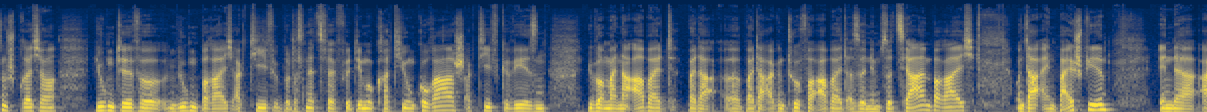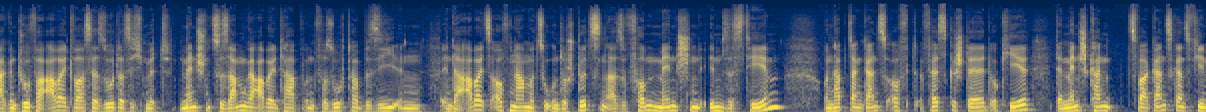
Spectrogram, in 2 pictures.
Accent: Erfurt, Thuringia, Germany; Ich bin hier in Erfurt geboren, aufgewachsen, zur Schule gegangen, habe hier meine Freunde und meine zukünftige Frau, ich heirate jetzt im Sommer, kennen und lieben gelernt.

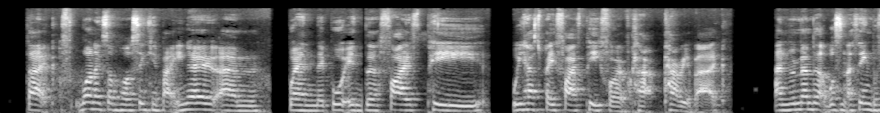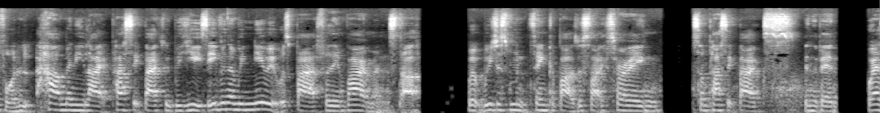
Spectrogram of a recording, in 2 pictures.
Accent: London, United Kingdom; accent: East London; I don't know why my East London accent's really coming out.

